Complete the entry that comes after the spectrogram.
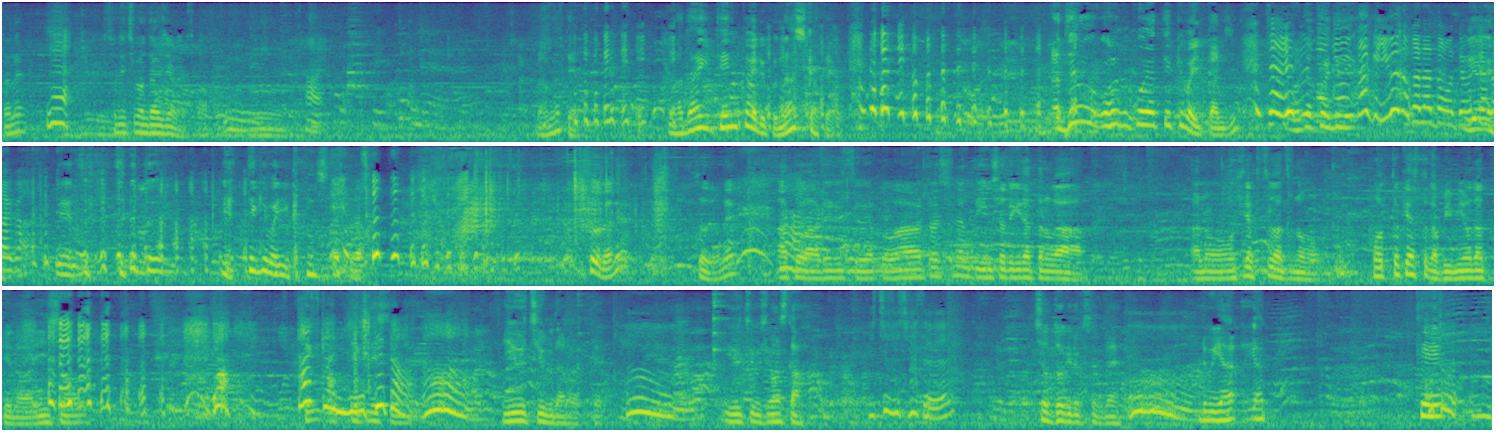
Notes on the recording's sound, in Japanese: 最後の収録を某ファミリーレストランにて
